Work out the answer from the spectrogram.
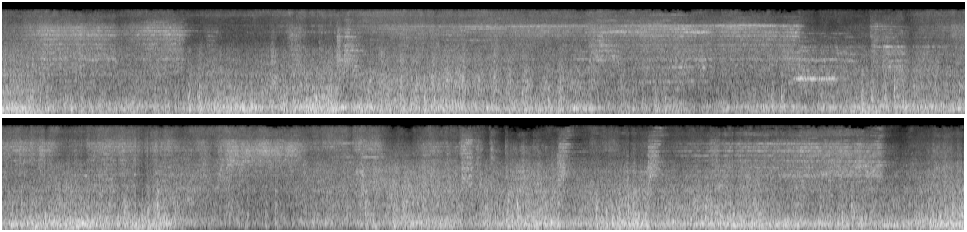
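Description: Freight cars of a long mixed train (tank cars, then centerbeam lumber flatcars) rolling past at close range: steady wheel-on-rail noise with clacking, and thin high wheel squeals that come and go.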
